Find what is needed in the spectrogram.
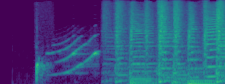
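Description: A cartoon-style pop followed by a short rising whistle-like glide, then an upbeat theme jingle with a steady drum beat starting about a second in.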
